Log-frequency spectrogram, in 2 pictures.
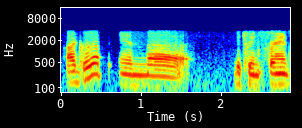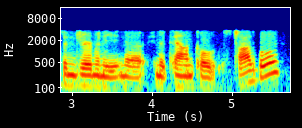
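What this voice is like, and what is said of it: Wonderful, beautiful accent. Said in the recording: “You have a wonderful accent. It's beautiful.”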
